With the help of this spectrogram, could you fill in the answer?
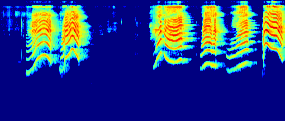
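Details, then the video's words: Indoor talking parrot saying mummy papa style words: a pair of arching, speech-like syllables, a pause, then four more loud harmonic phrases of varied pitch in quick succession, nothing else audible. "Mummy papa Bolta Parrot || Pyaare mitthu ki roti do|| Talking Parrot"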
